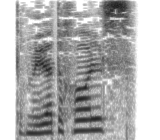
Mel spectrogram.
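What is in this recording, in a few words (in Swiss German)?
"mutterhals", Haut Rhin; medecine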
